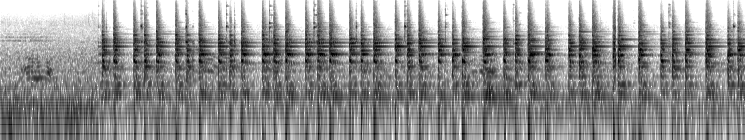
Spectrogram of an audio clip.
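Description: Metal spatulas clatter rapidly on a hot griddle.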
